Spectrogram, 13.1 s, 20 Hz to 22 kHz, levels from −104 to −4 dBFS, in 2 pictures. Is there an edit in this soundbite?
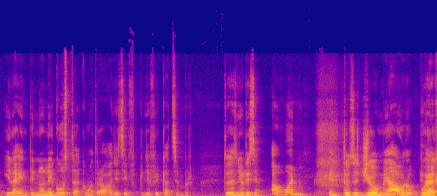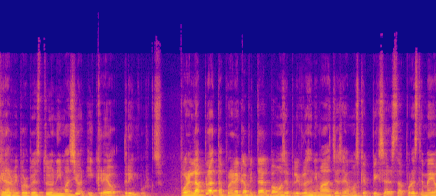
yes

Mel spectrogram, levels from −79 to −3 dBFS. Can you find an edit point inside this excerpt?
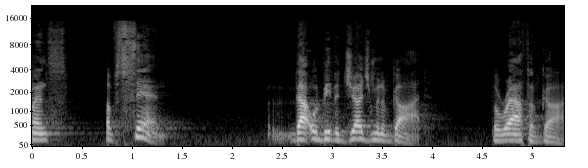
no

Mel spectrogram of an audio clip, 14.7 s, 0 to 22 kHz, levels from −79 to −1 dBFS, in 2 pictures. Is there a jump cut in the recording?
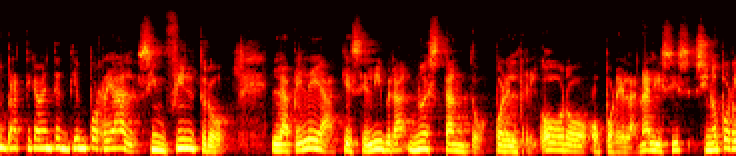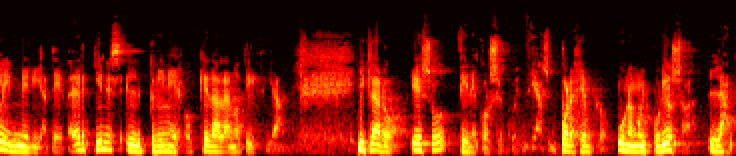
no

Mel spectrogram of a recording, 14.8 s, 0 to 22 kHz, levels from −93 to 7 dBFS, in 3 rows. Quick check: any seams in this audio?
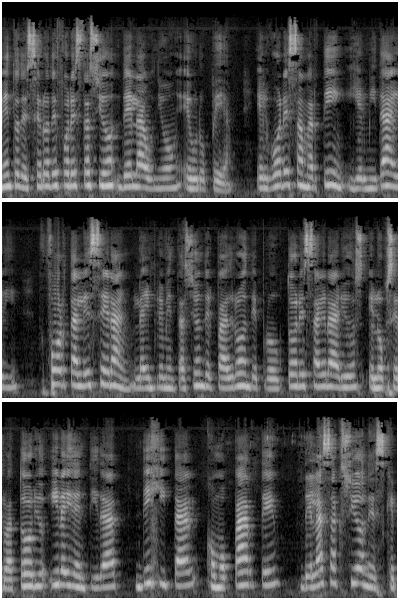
no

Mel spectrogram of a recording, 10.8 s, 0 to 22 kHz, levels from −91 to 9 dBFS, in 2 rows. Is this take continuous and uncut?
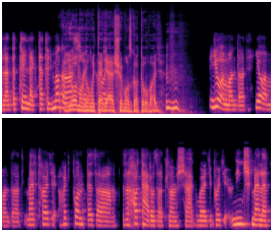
no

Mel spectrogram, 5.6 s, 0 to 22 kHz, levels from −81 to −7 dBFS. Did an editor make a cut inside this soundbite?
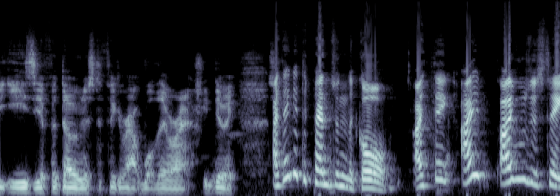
yes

